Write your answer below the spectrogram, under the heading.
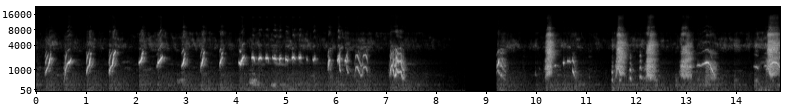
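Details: Green Pakistani talking parrots, three rose-ringed parakeets kept as pets, giving rapid series of short harsh chirps and squawks, a brief buzzy trill, then louder screeches and whistled notes after a pause.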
